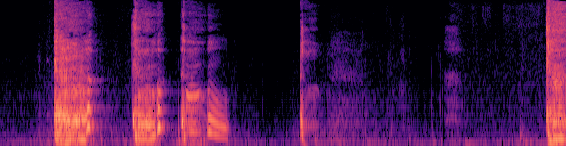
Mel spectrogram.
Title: I have a bad cough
